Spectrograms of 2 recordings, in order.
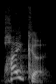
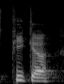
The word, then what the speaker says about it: pika: The American pika is a mammal that lives in rock fields and mountainous grassland above the treeline here in BC.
